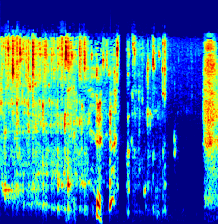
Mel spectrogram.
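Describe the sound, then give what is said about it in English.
Water being poured into a glass, brief splashing and trickling with a few drips, faint and broken up, with a voice briefly near the start. “Sorry, I'm pouring myself water.”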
